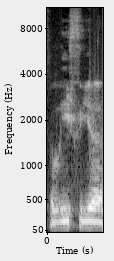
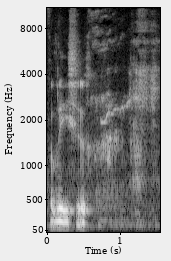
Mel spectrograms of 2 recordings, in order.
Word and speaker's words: F3LECIA: My name is Felicia. Not Felicia, not by Felicia. It's Felicia. Okay. Just had to make sure we cleared that up. So it's Felicia, not Felicia.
